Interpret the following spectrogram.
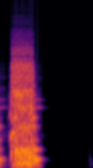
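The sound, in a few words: electric guitar through Archetype Gojira X, presence at noon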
